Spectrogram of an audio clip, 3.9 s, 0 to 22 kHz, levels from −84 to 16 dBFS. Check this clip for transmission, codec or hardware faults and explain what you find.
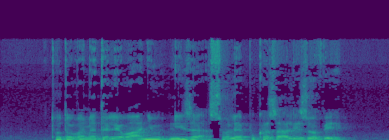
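There is one fault, gain pumping, present throughout the speech. The likely cause is input gain set far too high, with a fast limiter clamping down on every loud syllable. The gain swings roughly 10 dB, so loud and soft parts end up closer in level and sound squashed. A waveform shows flattened peaks with quieter parts sitting closer to them in level.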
